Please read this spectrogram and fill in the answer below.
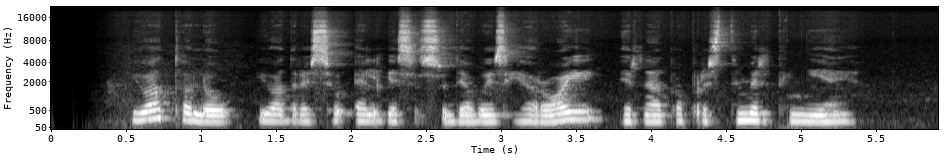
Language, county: Lithuanian, Panevėžys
